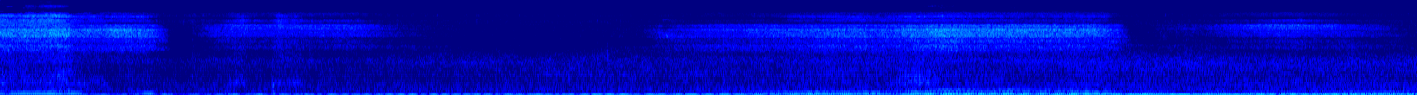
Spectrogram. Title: Snoring dog sounds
